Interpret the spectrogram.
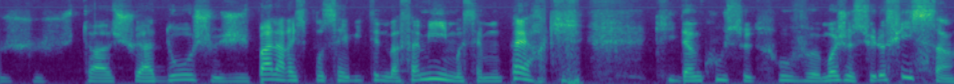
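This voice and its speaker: Halting storytelling man, slightly high voice. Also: no room sound. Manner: animated, halting, with many repeats. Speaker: guest author. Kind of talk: storytelling in a radio interview.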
